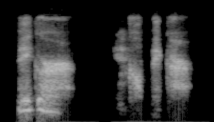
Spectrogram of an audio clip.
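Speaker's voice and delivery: soft, hushed, breathy whisper. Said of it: "the universe is leaning over and whispering".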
